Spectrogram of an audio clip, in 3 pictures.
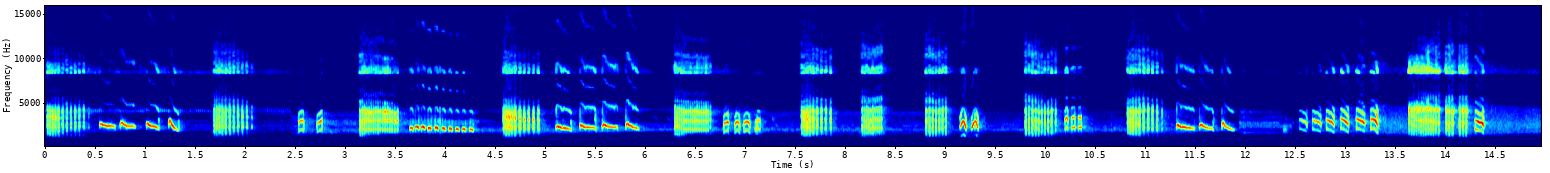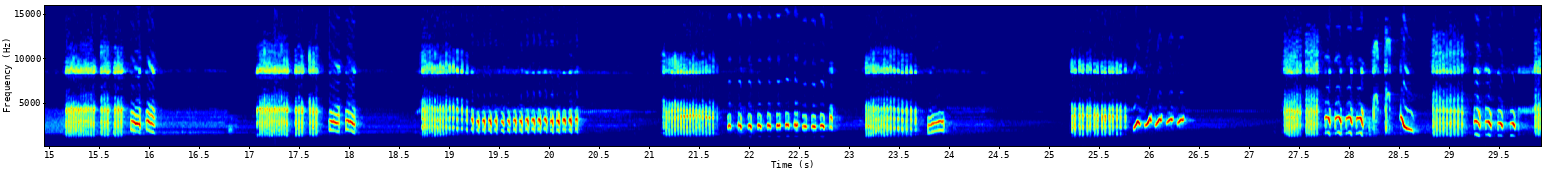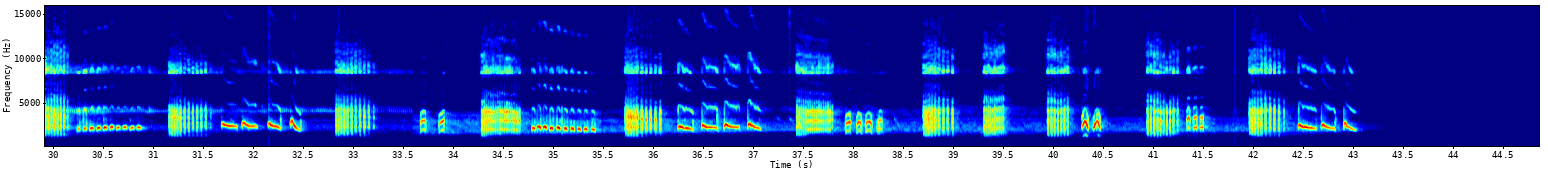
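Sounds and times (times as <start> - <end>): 
aquatic warbler Acrocephalus paludicola singing: 0.0 - 43.1.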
